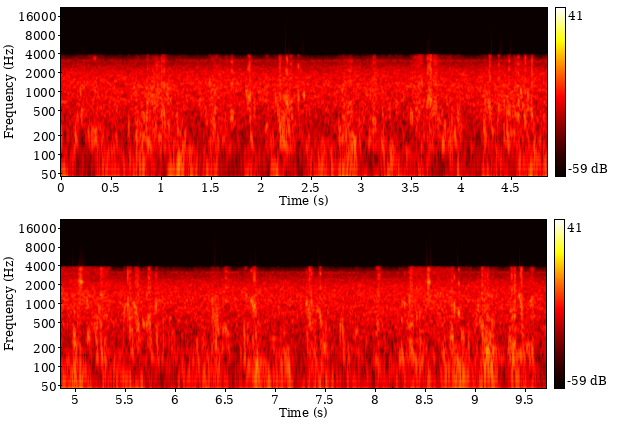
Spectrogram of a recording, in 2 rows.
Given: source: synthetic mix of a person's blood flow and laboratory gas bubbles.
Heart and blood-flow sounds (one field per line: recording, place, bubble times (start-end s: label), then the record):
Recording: Doppler ultrasound of blood flow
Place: precordium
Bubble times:
0.00-0.04 s: bubbles
0.12-0.61 s: bubbles
0.65-1.27 s: bubbles
1.36-1.77 s: bubbles
1.82-1.97 s: bubbles
2.03-2.48 s: bubbles
2.75-3.42 s: bubbles
3.48-4.04 s: bubbles
4.17-4.77 s: bubbles
4.80-5.37 s: bubbles
5.44-6.04 s: bubbles
6.18-6.88 s: bubbles
7.24-7.94 s: bubbles
8.00-8.11 s: bubbles
8.24-8.96 s: bubbles
8.99-9.62 s: bubbles
9.65-9.72 s: bubbles
From the record:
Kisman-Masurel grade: 342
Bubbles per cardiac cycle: rolling drumbeat, 9 or more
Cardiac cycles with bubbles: 100%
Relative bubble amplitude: moderate (0.250 to 0.450)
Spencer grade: 3 (all of the cardiac periods contain showers or single bubble signals, but not dominating or overriding the cardiac motion signals)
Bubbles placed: anywhere in the cardiac cycle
